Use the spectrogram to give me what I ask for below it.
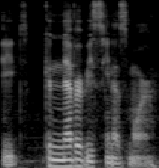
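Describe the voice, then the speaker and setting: Answering viewer questions on a laid-back livestream, a Los Angeles dating coach talks like a sassy, effusive girly best friend. The American man's creaky voice is on the low side, with fairly even intonation and a moderate pace.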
